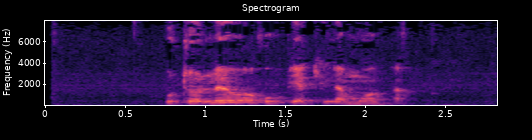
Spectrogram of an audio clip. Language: Swahili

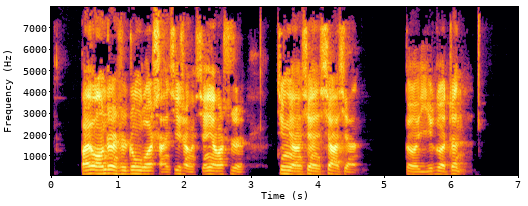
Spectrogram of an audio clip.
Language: Chinese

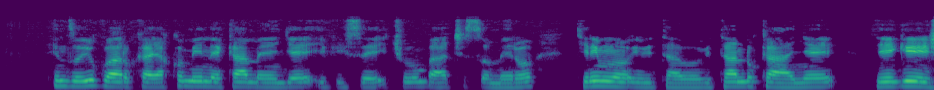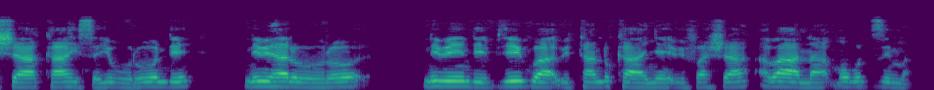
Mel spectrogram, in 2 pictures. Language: Rundi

